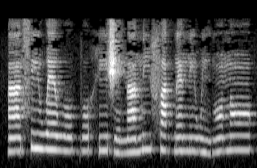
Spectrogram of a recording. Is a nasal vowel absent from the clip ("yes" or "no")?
no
